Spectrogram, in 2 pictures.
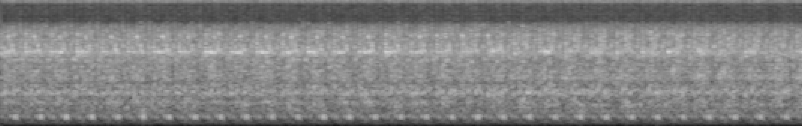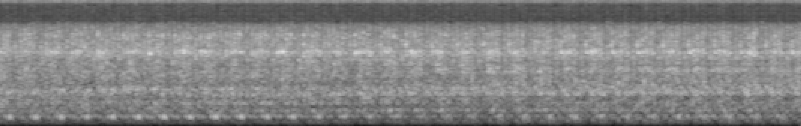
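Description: Diesel idles with a fast pulsing beat, about three per second, that is slightly uneven; a rough idle, cause not clear.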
